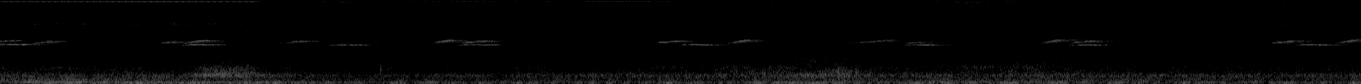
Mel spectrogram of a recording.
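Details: Spring peepers call in a chorus of high, short, rising peeps, repeated rapidly and overlapping, in a forest, over low rumbling background noise; they also make a trill sometimes confused with chorus frogs.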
